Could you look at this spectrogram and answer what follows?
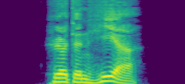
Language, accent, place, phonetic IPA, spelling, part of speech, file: German, Germany, Berlin, [ˌhøːɐ̯tn̩ ˈheːɐ̯], hörten her, verb, De-hörten her.ogg
- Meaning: inflection of herhören: 1. first/third-person plural preterite 2. first/third-person plural subjunctive II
